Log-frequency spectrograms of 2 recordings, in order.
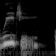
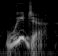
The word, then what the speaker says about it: Ouija: So, today's pronunciation hang-up, how do you pronounce the word Ouija or Ouija? I have always said Ouija, but if you go by what the words are said to be when broken down, you get oui, the French word for yes, and ja, the German word for yes.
